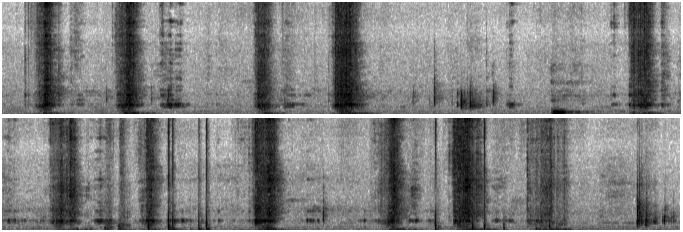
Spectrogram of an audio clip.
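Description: Bunched young bottle gourd leaves being sliced against the iron blade of a boti, a floor-mounted Bengali cutting knife: a run of short, crisp cutting strokes at about one or two a second, uneven in spacing.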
